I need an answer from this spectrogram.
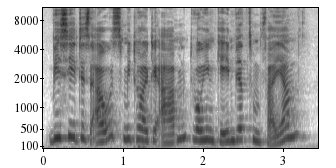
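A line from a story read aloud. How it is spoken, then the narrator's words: Cheerful call. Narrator (German): rief sie gut gelaunt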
